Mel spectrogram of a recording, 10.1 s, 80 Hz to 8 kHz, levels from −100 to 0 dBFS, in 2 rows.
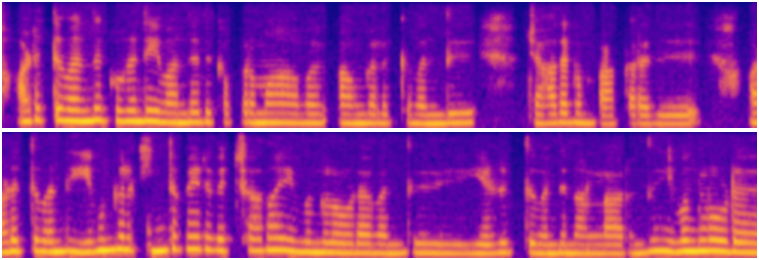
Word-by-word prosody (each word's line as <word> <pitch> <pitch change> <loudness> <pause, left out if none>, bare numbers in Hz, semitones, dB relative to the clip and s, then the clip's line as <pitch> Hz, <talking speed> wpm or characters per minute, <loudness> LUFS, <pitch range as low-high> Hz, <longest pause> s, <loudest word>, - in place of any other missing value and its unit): அடுத்து 270 +1 0
வந்து 255 +2 +6
குழந்தை 250 0 +4
வந்ததுக்கு 220 0 -1
அப்பறமா 220 -1 -1
அவு 210 0 -3 0.2
அவுங்களுக்கு 205 0 -4
வந்து 200 +1 -1 0.5
ஜாதகம் 210 0 -2
பார்க்கிறது, 195 0 -7 0.5
அடுத்து 250 +2 +1
வந்து 240 +1 +4
இவுங்களுக்கு 270 0 +3
இந்த 265 +4 +4
பேர் 295 -1 0
வச்சா 265 +1 -5
தான் 275 -1 +2
இவுங்களோட 225 -2 +1 0.2
வந்து 215 +1 -5 0.4
எழுத்து 220 +1 -5
வந்து 205 +1 -1
நல்லாருந்து, 200 +3 -4
இவுங்களோட 250 0 +5
220 Hz, 135 wpm, -17 LUFS, 210-250 Hz, 0.5 s, வந்து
